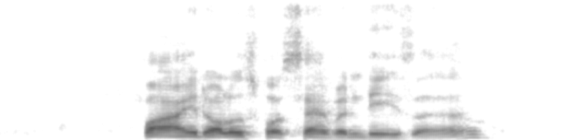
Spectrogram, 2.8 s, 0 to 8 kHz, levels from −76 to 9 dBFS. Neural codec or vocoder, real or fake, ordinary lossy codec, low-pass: codec, 16 kHz, 4 kbps, X-Codec, HuBERT features, trained on LibriSpeech; fake; none; none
